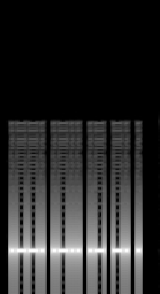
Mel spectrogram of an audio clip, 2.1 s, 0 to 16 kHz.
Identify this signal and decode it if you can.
Morse code, heard as a keyed tone, about 30 wpm, 550 Hz. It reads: PLANE
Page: news headlines in morse code at 30 wpm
